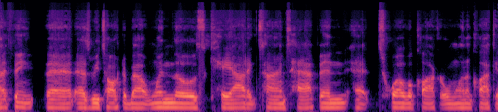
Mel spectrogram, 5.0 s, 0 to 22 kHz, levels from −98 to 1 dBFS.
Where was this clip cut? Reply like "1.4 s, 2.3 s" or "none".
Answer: none

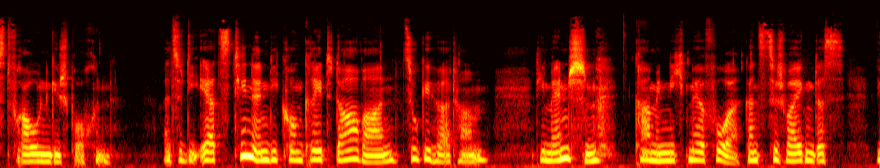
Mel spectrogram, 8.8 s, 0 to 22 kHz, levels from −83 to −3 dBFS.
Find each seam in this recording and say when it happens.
7.4 s

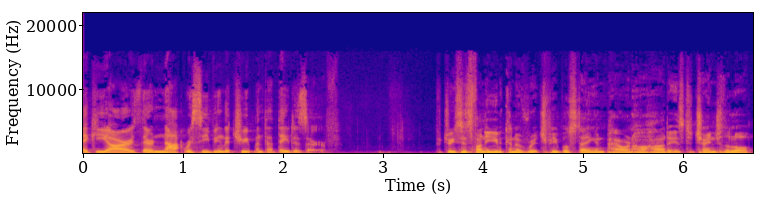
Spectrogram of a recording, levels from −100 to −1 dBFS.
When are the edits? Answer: 4.2 s

